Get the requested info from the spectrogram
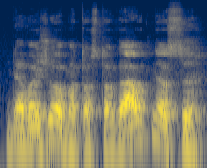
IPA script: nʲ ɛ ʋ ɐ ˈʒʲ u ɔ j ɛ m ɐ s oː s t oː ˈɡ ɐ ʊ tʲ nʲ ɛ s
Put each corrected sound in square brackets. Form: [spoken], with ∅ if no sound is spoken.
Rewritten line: nʲ ɛ ʋ ɐ ˈʒʲ u ɔ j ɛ m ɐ [t] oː s t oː ˈɡ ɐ ʊ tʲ nʲ ɛ s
